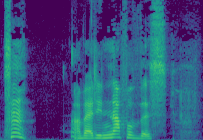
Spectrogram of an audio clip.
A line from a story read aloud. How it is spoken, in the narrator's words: grumbled Boris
